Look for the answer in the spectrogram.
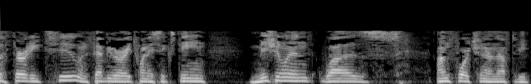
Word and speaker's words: Midtjylland: That got Southampton to the playoff round, where they wound up losing to Denmark's Midtjylland. You knew how to pronounce that better than me, Kyle. Midtjylland. – Midtjylland? – Yeah, Danish team.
